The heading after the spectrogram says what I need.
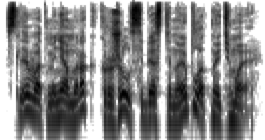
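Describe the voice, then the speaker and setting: A man narrating a first-person novel as an audiobook reader, steady and even. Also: mid-range voice, quick pace, no echo, studio quality.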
